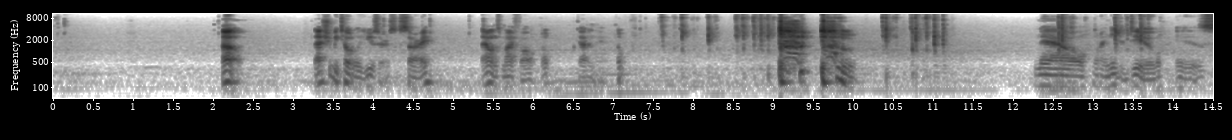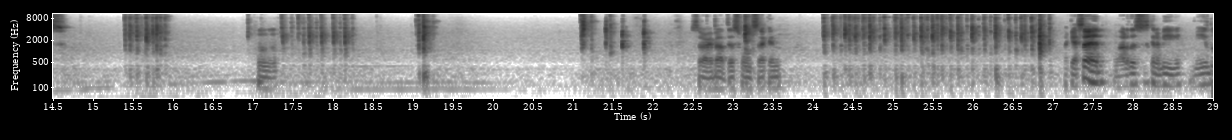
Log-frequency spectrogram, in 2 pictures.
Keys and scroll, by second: 7.4-9.4 typing, 10.5-11.3 typing, 12.6 ctrl+l, 13.3-14.1 typing, 15.2-16.3 typing, 17.4-18.2 typing, 19.1 super+Tab, 21.1 super+Tab, 23.2-27.3 typing.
